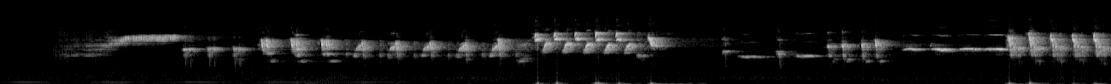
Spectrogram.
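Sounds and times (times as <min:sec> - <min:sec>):
canary singing whistles and trills: 0:00.5 - 0:11.1.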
